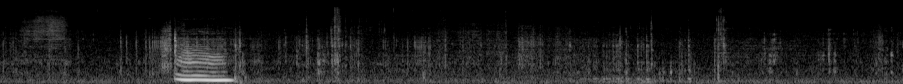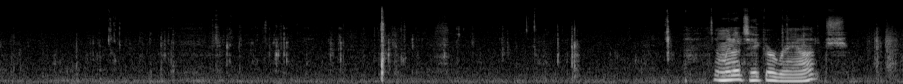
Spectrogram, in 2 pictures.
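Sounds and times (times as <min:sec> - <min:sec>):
person chewing: 0:02.5 - 0:16.0.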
